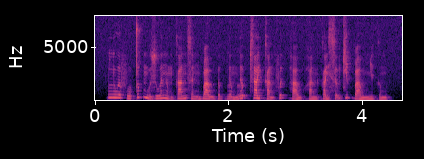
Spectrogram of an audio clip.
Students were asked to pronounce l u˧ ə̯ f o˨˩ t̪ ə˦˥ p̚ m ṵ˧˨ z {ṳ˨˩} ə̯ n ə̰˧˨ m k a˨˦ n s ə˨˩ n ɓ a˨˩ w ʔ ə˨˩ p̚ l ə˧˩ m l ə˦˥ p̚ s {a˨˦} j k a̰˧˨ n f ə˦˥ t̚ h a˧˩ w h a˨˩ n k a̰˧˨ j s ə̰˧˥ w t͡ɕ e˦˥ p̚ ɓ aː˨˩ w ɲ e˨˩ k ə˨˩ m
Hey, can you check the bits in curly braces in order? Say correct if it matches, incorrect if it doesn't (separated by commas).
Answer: incorrect, incorrect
